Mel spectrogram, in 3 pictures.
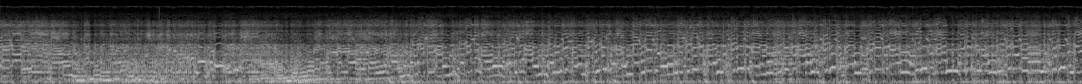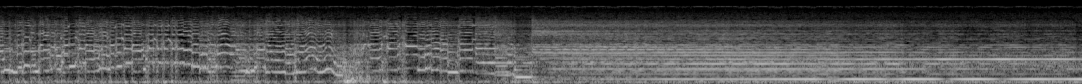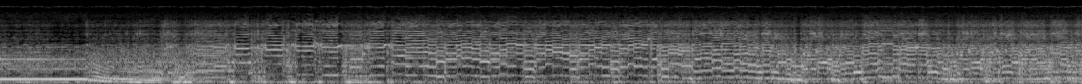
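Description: Distorted electric guitar, a striped Frankenstrat-style guitar, playing a solo of fast runs. About sixteen seconds in it holds one long sustained note for roughly six seconds, which then dives steeply down in pitch before the fast runs start again.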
